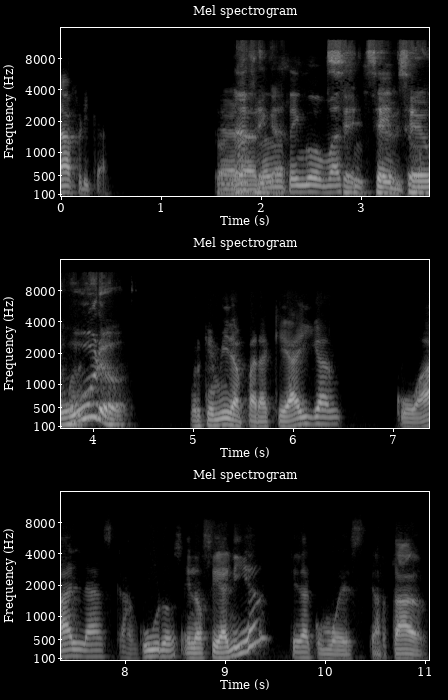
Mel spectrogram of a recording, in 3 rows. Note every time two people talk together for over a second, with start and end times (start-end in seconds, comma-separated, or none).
1.6-4.0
